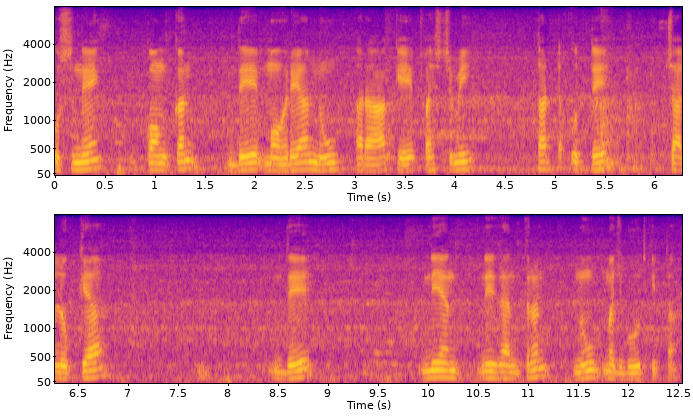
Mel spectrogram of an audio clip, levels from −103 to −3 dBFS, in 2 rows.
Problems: constant background noise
